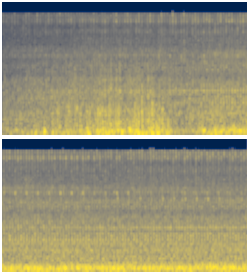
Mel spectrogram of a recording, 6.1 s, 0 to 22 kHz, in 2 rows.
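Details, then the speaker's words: 2016 Toyota Hilux 2.8 GD diesel, 350,000 km, idling after a timing chain replacement; an even, low, steady beat with no knocking or chain slap, praised for its smoothness: normal idle. "Escuta esse cheiro escute a suavidade do funcionamento"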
